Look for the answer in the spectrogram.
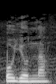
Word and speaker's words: Oyonnax: je me permets de te reprendre, on dit Oyonna. On ne prononce pas le oui.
